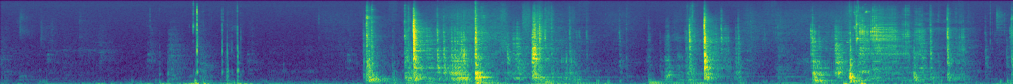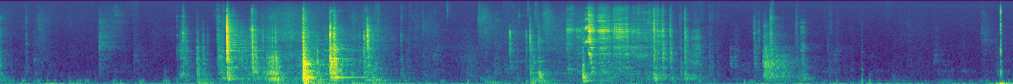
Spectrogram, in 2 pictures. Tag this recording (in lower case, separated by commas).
home sounds, door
